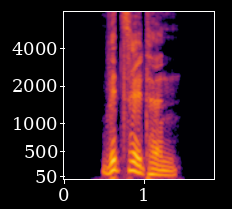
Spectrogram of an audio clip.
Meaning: inflection of witzeln: 1. first/third-person plural preterite 2. first/third-person plural subjunctive II
- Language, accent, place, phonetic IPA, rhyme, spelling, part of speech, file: German, Germany, Berlin, [ˈvɪt͡sl̩tn̩], -ɪt͡sl̩tn̩, witzelten, verb, De-witzelten.ogg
